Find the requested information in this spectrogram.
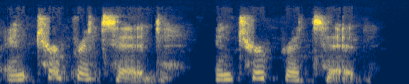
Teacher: So if you have a verb that ends in d or t, the final ed is actually going to have the schwa in it and be an additional syllable. So then you actually get the ud sound.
